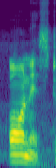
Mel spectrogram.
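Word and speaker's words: honest: Like an ऑनेस्ट मैन, एन ऑनेस्ट मैन, या एन ऑनेस्ट मैन। देखो एन ऑनेस्ट, ये अलिफ की आवाज़ हमें देता है क्योंकि यहाँ पर एच क्या है, साइलेंट है।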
